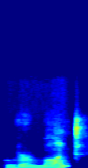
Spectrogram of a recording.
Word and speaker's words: Vermont: Okay, so this one I mean, maybe you will not even need this, but we put the stress on the second part of Vermont, the state. It's called Vermont. And when we say Wednesday, we kind of cross out the D.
